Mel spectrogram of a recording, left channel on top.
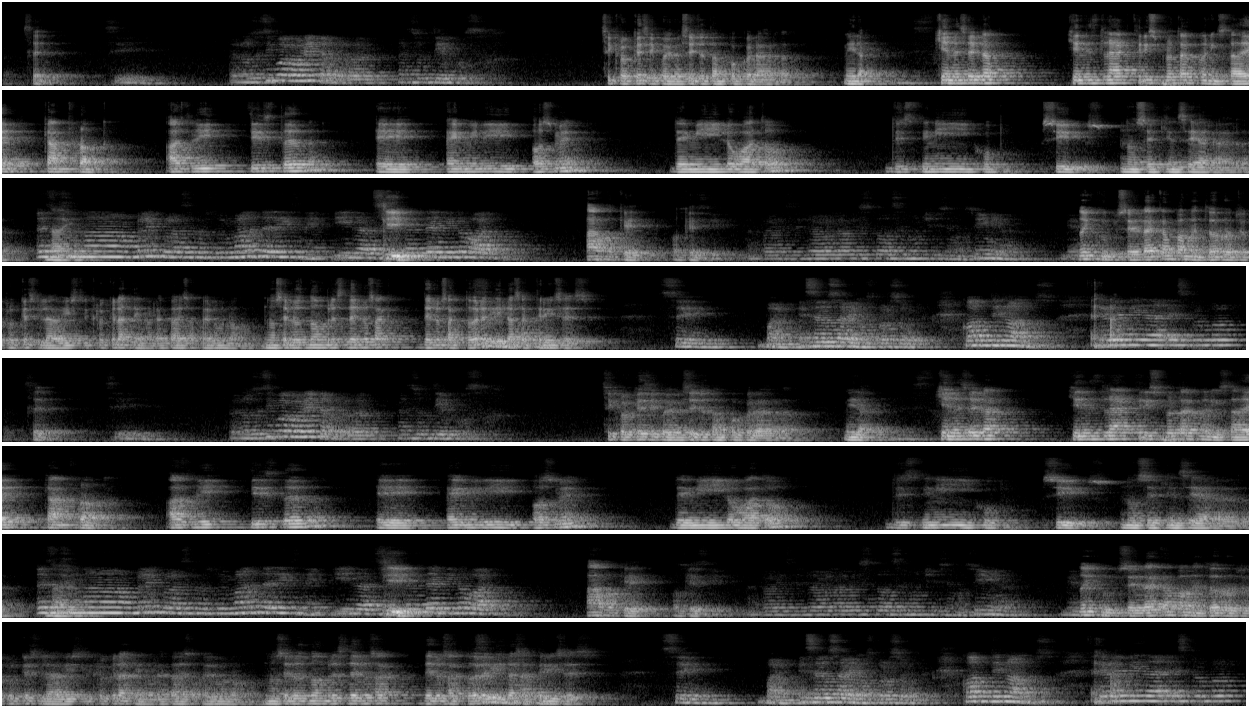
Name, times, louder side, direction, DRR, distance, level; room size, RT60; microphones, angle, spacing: voice 1, 1.0-1.5 2.3-5.0 8.8-9.4 25.3-30.1 31.8-35.1 35.5-35.9 42.2-42.8 44.0-44.6 45.0-49.6, equal, 5° left, -9 dB, 1.3 m, -27 dB
voice 2, 6.0-7.9 8.4-8.6 9.3-9.9 10.7-12.6 12.9-13.4 14.1-14.6 15.0-15.7 16.2-16.6 16.9-18.3 19.1-20.3 21.3-22.4 22.9-25.0 25.4-25.7 28.7-29.0 30.8-31.4 31.6-31.9 35.7-41.2 41.6-43.3 48.3-48.4, left 1 dB, 50° left, 1 dB, 1.0 m, -22 dB
7.8 x 4.1 x 3.1 m, 1.1 s
head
